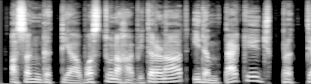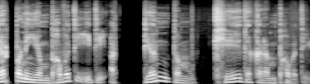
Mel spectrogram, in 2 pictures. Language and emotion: Sanskrit, sad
